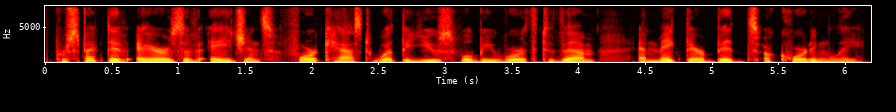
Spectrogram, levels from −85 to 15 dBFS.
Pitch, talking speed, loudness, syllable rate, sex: 145 Hz, 175 wpm, -18 LUFS, 5.2 syllables/s, female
